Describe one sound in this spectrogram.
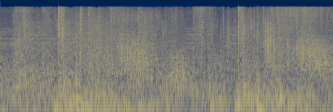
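Gunfire blasts rapidly.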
